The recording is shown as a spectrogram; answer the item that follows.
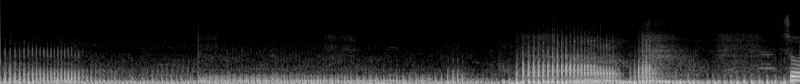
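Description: Motorcycle engine running at low speed as the bike rolls slowly, with a steady low rumble. It gets louder for a second or so about five seconds in.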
